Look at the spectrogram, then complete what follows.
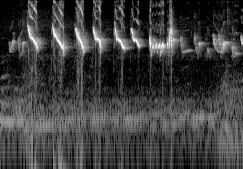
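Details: Captive greater green leafbird, singing to provoke a rival: a run of six quick downslurred whistles about two per second, then a warbling, buzzy flourish fading into softer notes, with a faint low hum behind.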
